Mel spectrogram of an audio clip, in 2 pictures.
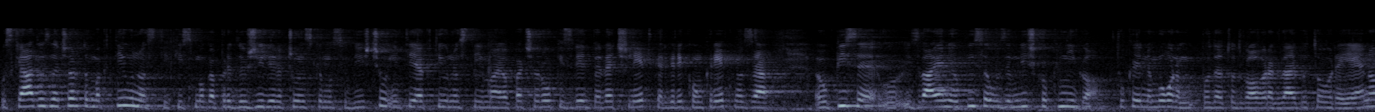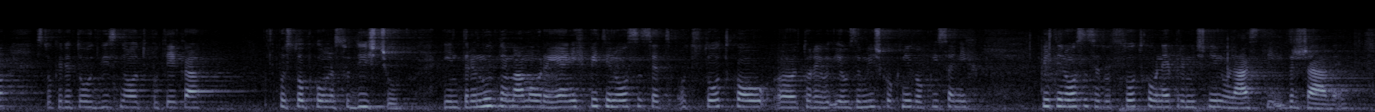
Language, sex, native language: Slovenian, female, Slovenian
